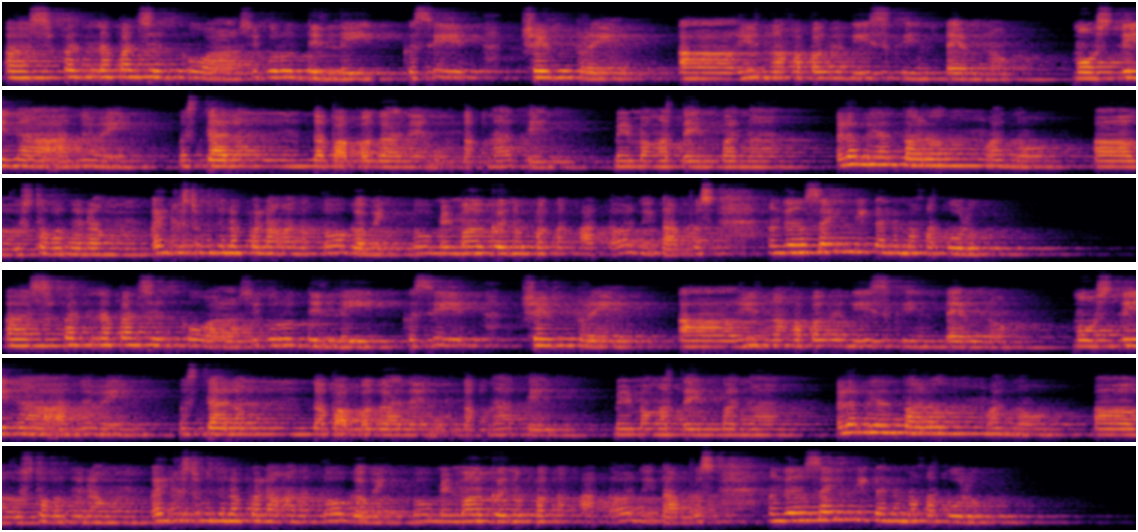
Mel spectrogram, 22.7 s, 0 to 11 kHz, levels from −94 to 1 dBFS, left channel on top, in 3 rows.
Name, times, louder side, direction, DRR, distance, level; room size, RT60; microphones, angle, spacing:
voice 1, 0.0-4.2 4.5-6.7 7.1-8.4 8.7-11.2 11.6-12.7 13.1-14.5 14.8-21.6, left 1 dB, 10° left, -1 dB, 4.9 m, -28 dB
27.5 x 21.5 x 6.3 m, 1.1 s
head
